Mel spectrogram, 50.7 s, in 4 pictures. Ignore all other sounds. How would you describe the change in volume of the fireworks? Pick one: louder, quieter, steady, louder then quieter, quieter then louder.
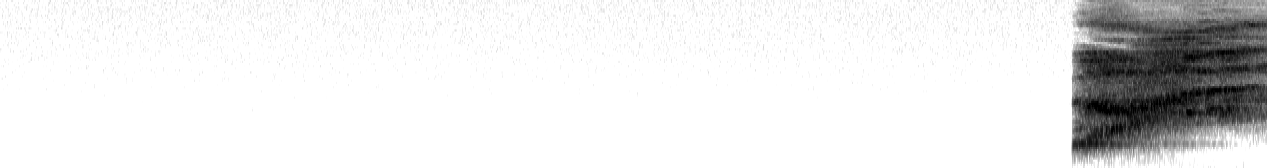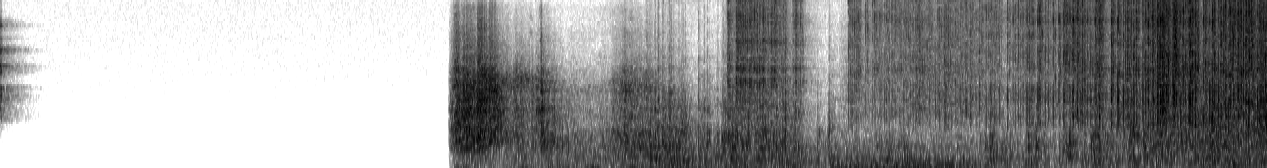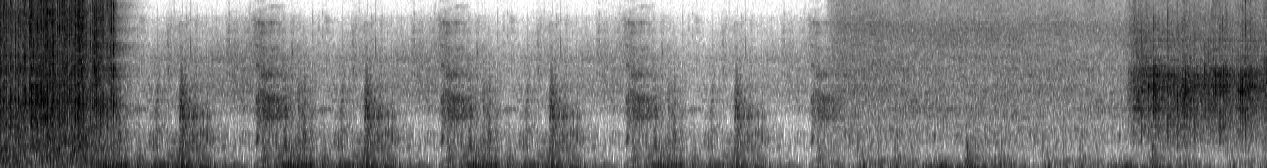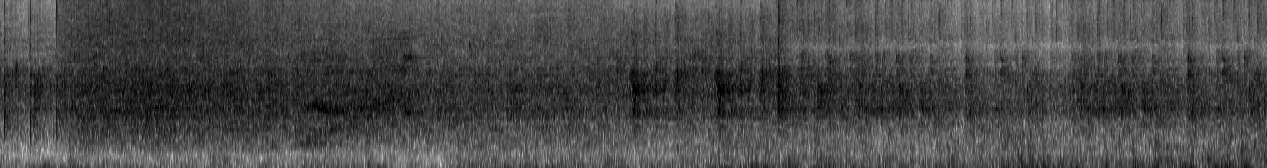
louder.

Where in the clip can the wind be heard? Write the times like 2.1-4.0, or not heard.
17.1-50.6.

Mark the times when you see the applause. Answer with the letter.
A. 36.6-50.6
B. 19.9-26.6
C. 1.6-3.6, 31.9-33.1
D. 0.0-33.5
A.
